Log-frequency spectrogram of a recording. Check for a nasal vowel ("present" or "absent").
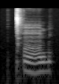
present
